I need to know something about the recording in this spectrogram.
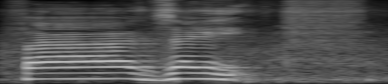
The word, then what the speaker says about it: fragile: Fragile, this is phonetic symbol. Fragile, G is pronounced as ja.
